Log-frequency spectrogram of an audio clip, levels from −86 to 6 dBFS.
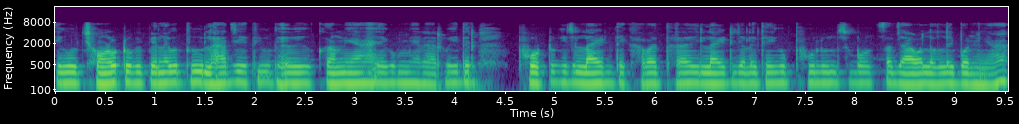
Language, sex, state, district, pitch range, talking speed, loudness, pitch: Magahi, male, Jharkhand, Palamu, 150-155 Hz, 180 wpm, -19 LUFS, 150 Hz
